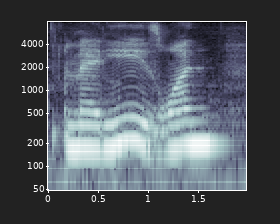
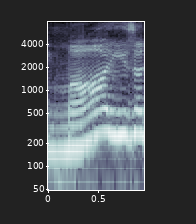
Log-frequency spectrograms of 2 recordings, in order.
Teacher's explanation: मीम पे ज़बर है, तो आपने मीम को खींचने की गलती नहीं करनी, मारीज़न नहीं पढ़ना, ठीक है।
